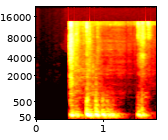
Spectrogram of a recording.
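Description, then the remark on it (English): A cat named Cosmo jumps up onto a desk and knocks a bunch of objects off it; they clatter and thud in a quick burst of jumbled impacts, followed a moment later by one more bump, with no voices. “He just jumped up and knocked a bunch of stuff that was on my desk.”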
